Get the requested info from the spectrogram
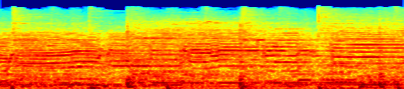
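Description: Live rock band playing an instrumental passage, with electric guitar over a drum kit.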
